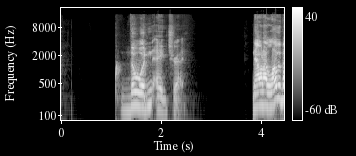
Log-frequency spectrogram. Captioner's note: mouth pops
